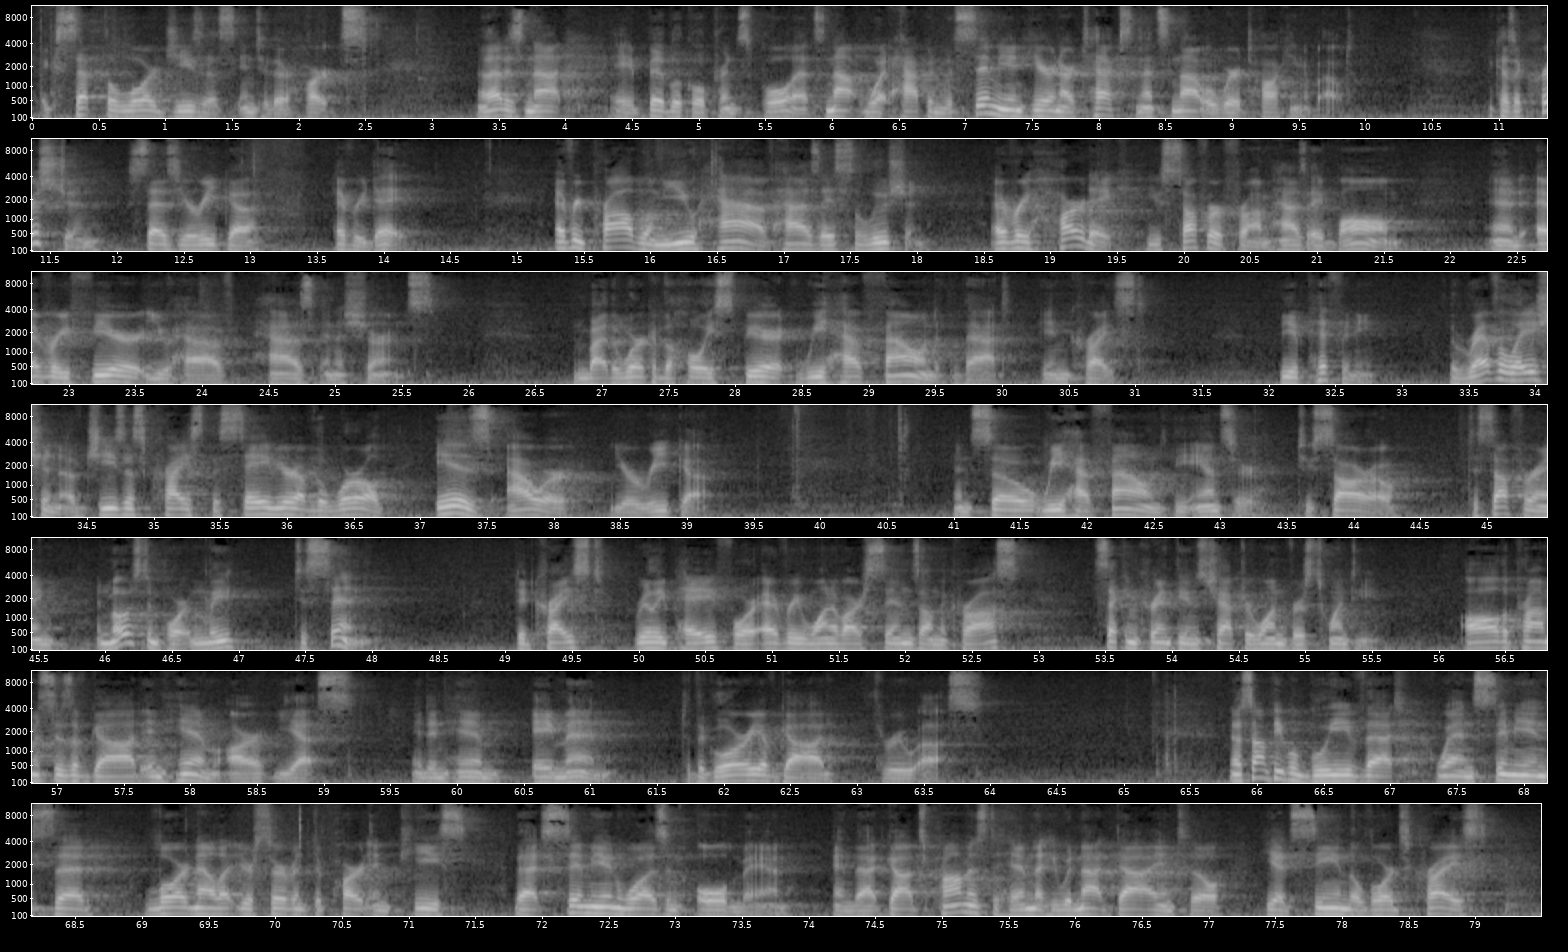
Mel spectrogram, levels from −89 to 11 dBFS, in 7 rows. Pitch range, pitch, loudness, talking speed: 100-125 Hz, 110 Hz, -22 LUFS, 140 wpm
